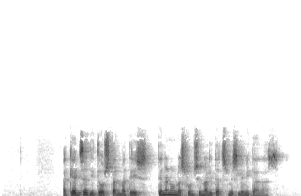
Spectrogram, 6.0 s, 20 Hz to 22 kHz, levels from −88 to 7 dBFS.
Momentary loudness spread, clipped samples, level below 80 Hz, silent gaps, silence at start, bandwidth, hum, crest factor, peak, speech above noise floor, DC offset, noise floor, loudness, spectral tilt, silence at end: 10 LU; under 0.1%; -64 dBFS; none; 1.25 s; 7.8 kHz; none; 18 dB; -6 dBFS; 48 dB; under 0.1%; -70 dBFS; -23 LUFS; -5 dB/octave; 0.45 s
